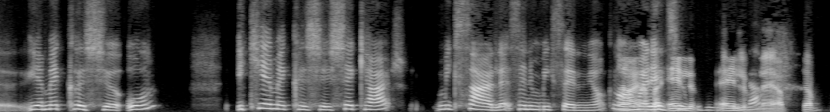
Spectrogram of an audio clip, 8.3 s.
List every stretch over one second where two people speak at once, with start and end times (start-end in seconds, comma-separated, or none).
6.2-7.7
